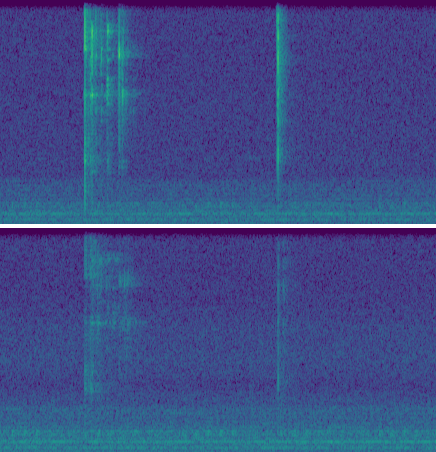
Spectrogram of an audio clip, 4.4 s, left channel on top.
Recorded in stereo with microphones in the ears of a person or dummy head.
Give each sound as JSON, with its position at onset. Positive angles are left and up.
{"t": 0.8, "sound": "keys jangling", "side_deg": 65, "distance_m": 1.1}
{"t": 2.8, "sound": "scissors", "side_deg": 60, "distance_m": 0.6}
